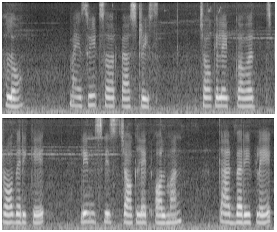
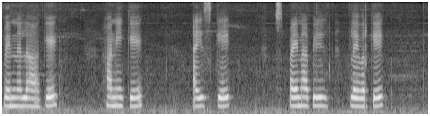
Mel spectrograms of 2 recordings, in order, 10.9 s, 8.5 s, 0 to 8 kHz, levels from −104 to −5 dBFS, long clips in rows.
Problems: constant background noise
